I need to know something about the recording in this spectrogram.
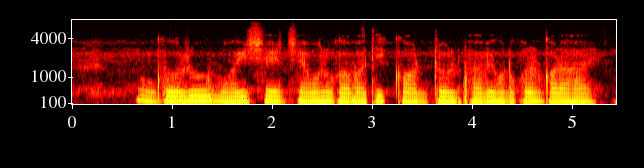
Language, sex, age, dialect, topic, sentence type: Bengali, male, 25-30, Standard Colloquial, agriculture, statement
